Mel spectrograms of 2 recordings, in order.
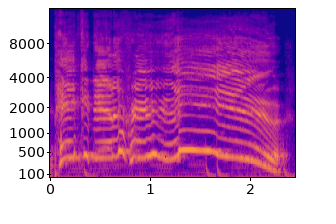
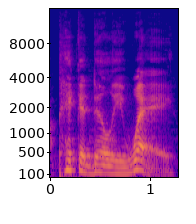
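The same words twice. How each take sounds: First: It is said in a put-on voice. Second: It is said in a normal voice.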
